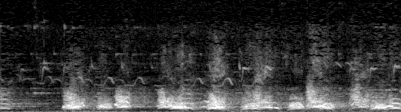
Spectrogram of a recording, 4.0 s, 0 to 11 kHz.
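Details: Pack of Basset Hounds baying while hunting in Spain during their second hunting season, 2015-16; overlapping voices give a chorus of bawling bays, loud bursts in quick succession after a quiet start.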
